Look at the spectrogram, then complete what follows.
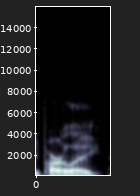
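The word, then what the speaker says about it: Parler: It definitely should be Parlay. It's the French word to speak.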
